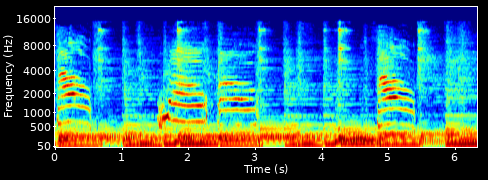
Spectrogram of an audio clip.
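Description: Several cat meows, rising and falling in pitch, one near the start, a longer run in the middle and another near the end, over steady instrumental background music with a repeating bass line.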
